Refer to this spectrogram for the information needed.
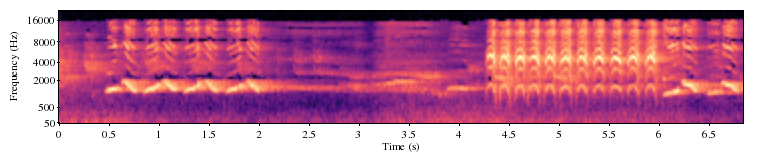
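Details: Masked laughingthrush song: a run of bright, slurred whistled notes that rise and fall, a quiet gap, then a rapid, loud series of about fourteen looping notes. A final clear whistle closes the phrase.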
